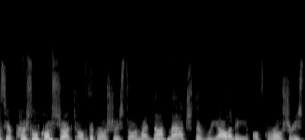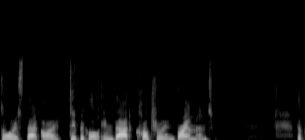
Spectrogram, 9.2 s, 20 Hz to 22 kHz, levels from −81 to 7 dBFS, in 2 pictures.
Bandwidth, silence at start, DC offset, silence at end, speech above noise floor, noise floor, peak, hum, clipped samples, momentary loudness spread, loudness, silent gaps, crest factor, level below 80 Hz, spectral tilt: 12.5 kHz; 0 s; under 0.1%; 0.05 s; 56 dB; -81 dBFS; -6 dBFS; none; under 0.1%; 11 LU; -25 LUFS; none; 20 dB; -88 dBFS; -7 dB/octave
